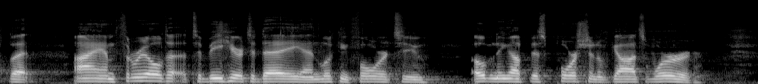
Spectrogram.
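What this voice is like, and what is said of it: Scratchy, slightly hoarse voice. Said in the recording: “my voice is a little scratchy this morning or have a cough. I have a little throat problem going on myself”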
